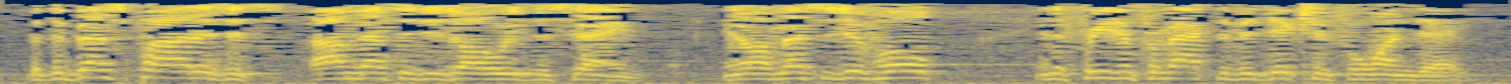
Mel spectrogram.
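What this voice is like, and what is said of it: Slight Boston accent. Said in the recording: “there's a little accent. I come from Winthrop, Massachusetts, which is just outside of Boston”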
